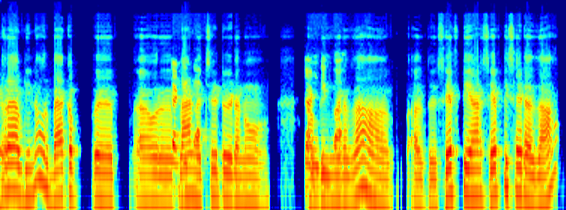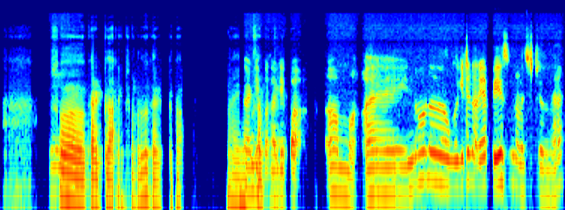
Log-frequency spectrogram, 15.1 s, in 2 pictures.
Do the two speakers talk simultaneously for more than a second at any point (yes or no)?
no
